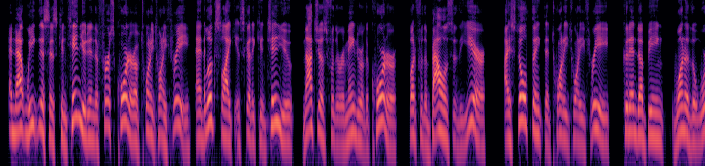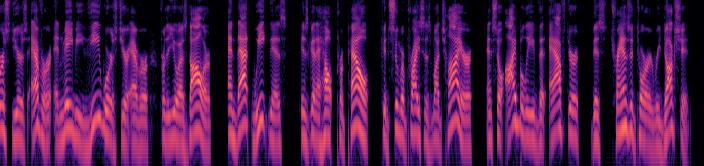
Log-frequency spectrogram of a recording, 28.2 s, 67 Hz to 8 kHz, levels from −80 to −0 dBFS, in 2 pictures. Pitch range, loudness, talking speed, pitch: 135-180 Hz, -28 LUFS, 170 wpm, 155 Hz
